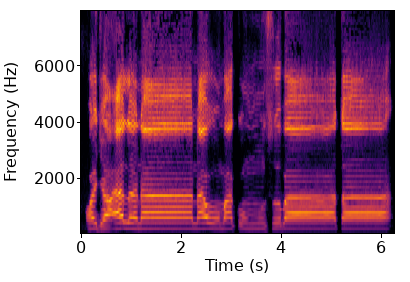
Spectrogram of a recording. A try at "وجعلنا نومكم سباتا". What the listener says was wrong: হ্যাঁ ওয়াজা আলা, এখানে আলটা একবার স্পষ্ট, ওয়াজা আল আলা, এরকম, এটা তো কলকলা না ভাই। ওয়াজা আল না, ওয়াজা আল না, আবার বলেন তো।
